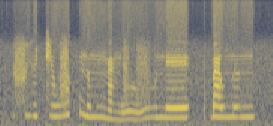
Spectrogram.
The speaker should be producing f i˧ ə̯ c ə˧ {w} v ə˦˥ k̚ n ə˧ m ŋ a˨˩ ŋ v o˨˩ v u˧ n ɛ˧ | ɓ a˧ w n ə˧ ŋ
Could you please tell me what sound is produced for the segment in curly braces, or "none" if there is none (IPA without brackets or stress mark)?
w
